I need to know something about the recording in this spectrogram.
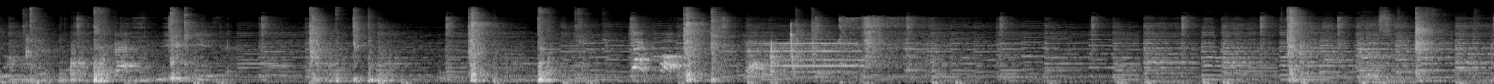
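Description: Rethemed Williams Congo pinball machine in play: irregular sharp clacks and thuds from the flippers, bumpers and ball, over music.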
